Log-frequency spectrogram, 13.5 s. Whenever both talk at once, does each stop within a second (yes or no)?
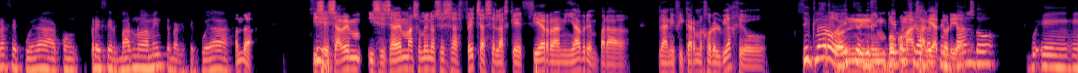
no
